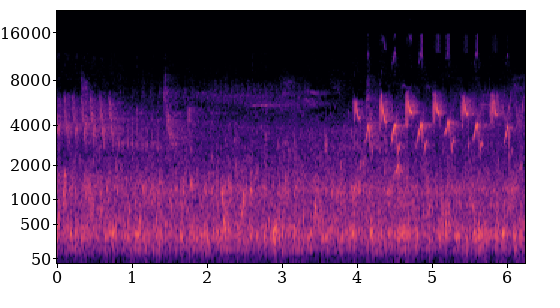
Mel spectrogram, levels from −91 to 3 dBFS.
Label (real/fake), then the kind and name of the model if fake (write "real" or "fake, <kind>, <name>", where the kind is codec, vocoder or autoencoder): real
